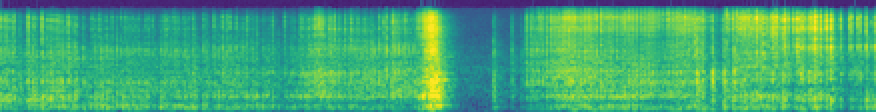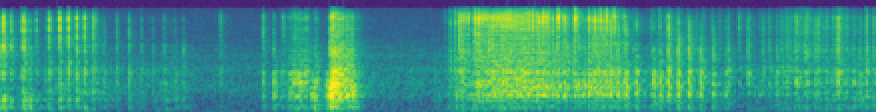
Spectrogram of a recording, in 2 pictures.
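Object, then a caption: Small aluminum case. Long fingernails scratch across the textured metal lid of a small, hollow aluminum briefcase, producing long rasping passages with short quiet pauses. Two sharper, louder strokes stand out in the scratching.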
